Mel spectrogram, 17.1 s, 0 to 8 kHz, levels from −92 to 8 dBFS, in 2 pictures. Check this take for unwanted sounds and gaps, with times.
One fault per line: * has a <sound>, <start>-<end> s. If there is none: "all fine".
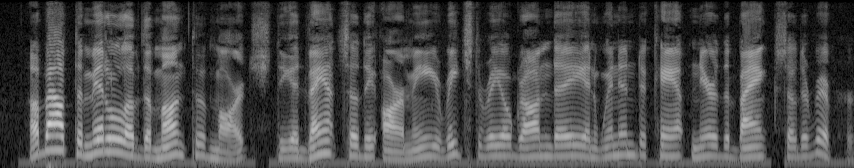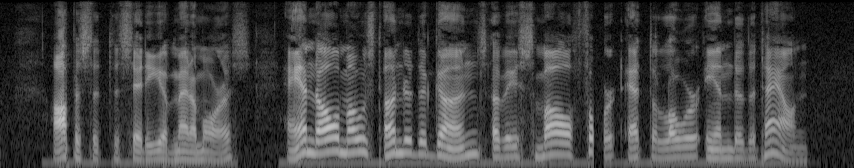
* has a dropout, 14.5-14.6 s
